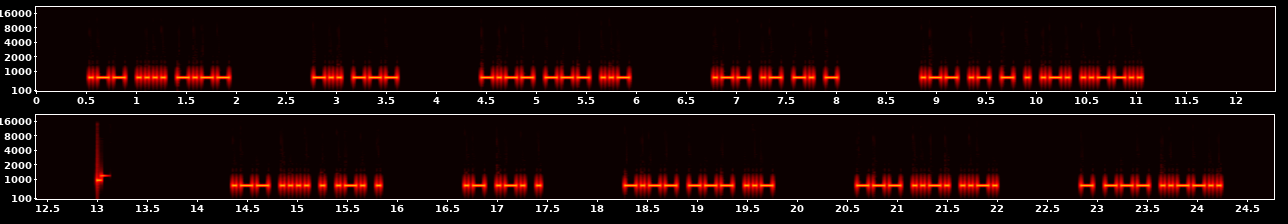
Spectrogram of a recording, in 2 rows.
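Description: Morse code at 30 words per minute with triple word spacing, sending sentences built from the top 200 words, in a steady, mid-pitched beep, rapid dits and dahs forming words separated by generous pauses, with a brief click partway through. No one speaks.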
